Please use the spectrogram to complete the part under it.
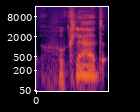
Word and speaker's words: choklad: And she said, choklad och jordgubb. So chocolate and strawberry, I think? – Yes, and very good pronunciation of choklad.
